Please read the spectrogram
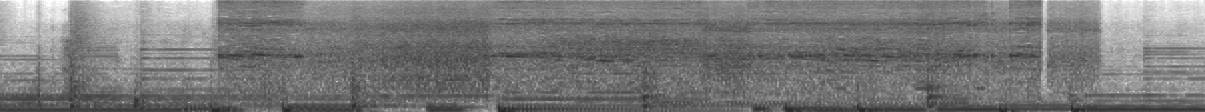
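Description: Angle grinder cutting into a galvanized steel pipe: a dense cutting noise that starts about a second in and stops abruptly near the end, over background music.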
